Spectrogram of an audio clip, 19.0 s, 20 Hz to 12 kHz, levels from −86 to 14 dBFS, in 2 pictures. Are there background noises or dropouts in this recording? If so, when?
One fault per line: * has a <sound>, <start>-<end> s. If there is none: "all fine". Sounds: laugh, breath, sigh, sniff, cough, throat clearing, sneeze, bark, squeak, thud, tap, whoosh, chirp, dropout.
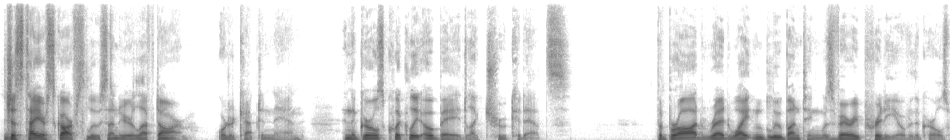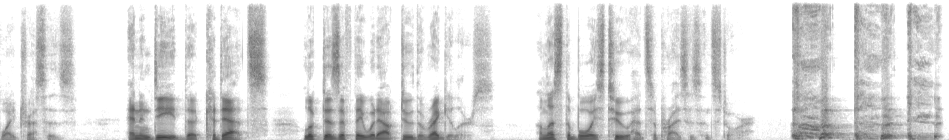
* has a cough, 17.4-19.0 s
